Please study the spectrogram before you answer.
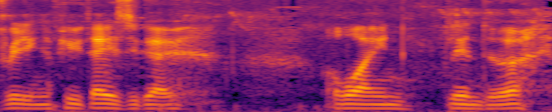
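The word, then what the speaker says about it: Owain Glyndŵr: a few days ago hawaiian linda that's how you say it he was the i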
